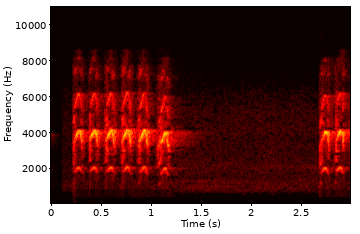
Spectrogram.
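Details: Common kestrel from Europe and the Jura giving a quick run of about six shrill, piercing kee notes, the last one trailing off, then a pause before another burst begins. Clean recording without other sounds.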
